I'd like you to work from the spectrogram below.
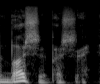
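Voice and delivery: low, soft chuckle into the words; chuckled, softened assent; laughing. A narrator's reading. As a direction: agree through a quiet laugh. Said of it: "پل خندید".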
